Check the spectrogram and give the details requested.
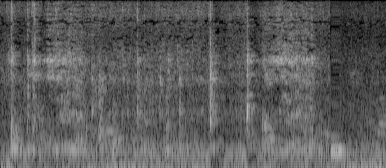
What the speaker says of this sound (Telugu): ఇలా ఆదండకాయలను వేసి ఫ్రై చేయాలి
